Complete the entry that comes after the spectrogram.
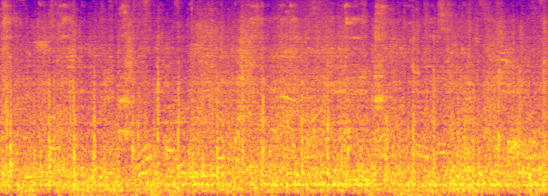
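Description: Passenger coach of a heritage steam train rolling along the track: a steady rumble of wheels on rails, with scattered clicks from the rail joints.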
